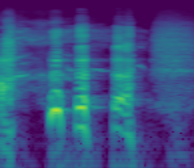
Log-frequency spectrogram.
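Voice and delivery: high giggle after the bit; real laughter. Real, not acted. Gamer laughs at his own impression, high giggle. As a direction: burst out giggling.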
